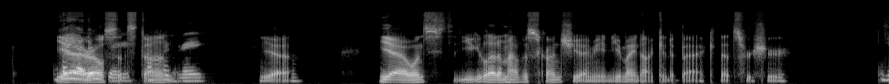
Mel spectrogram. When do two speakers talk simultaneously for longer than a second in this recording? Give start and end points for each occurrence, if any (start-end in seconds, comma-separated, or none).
0.5-1.8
